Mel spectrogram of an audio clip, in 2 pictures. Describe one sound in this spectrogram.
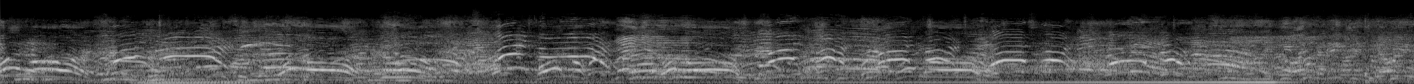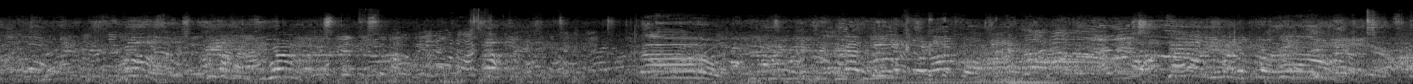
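A band plays amplified music on an outdoor stage.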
